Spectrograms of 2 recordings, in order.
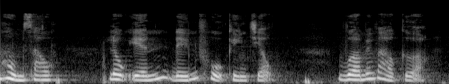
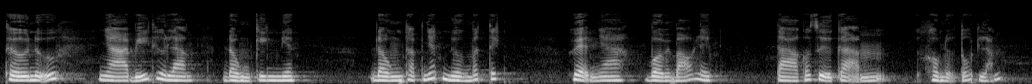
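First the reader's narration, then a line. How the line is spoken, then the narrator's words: Sighing, speaking. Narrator (Vietnamese): Tôn Húc thở dài một hơi, nói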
